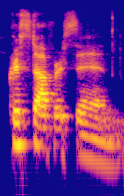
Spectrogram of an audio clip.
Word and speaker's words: Christopherson: how do you say how do you say your last name kristopherson oh you were right oh I lost that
